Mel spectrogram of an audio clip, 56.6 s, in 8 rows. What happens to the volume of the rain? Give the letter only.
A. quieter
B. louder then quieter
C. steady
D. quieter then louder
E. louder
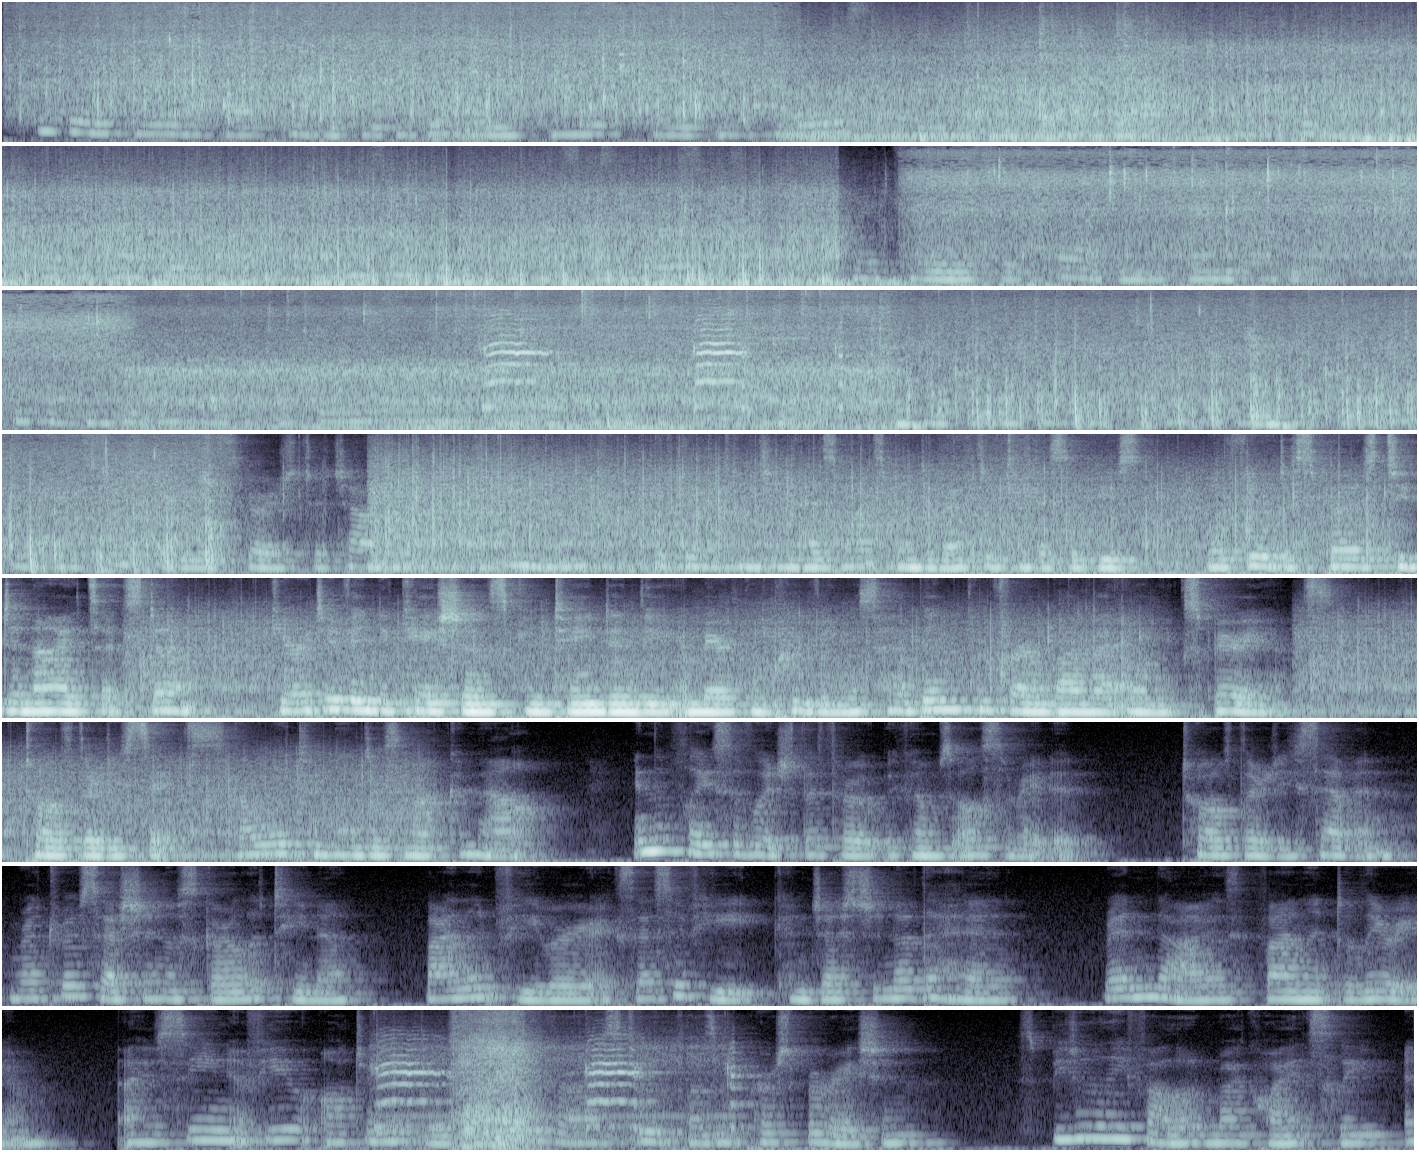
A.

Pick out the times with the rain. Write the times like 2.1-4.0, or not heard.
0.0-37.5.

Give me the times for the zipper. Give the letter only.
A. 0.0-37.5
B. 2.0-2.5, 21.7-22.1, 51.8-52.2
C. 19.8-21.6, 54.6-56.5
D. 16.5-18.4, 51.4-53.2
B.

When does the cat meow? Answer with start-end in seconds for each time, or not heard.
16.5-18.4, 51.4-53.2.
